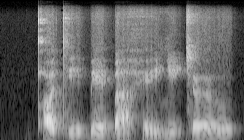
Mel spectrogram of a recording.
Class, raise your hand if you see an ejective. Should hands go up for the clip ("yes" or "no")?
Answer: yes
